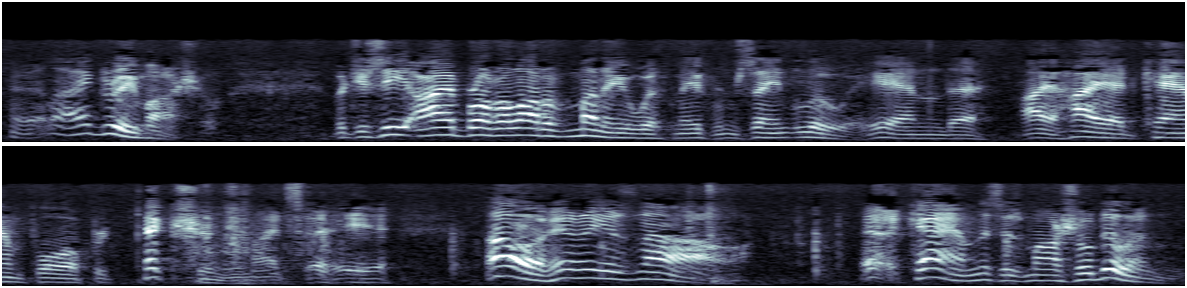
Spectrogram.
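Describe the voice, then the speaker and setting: An actor playing a smooth, scheming, ingratiating Old West businessman in a 1950s radio western. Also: medium pitch, sing-song, normal speed, fairly bright tone, a little hiss or hum. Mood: slick, evasive. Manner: ingratiating, chuckling, hesitant politeness. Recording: dull, muffled 1950s radio recording.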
